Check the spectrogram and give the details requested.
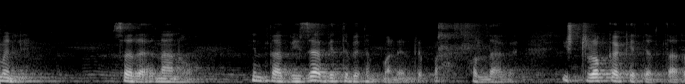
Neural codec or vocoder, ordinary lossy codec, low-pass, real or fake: none; none; 7.2 kHz; real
